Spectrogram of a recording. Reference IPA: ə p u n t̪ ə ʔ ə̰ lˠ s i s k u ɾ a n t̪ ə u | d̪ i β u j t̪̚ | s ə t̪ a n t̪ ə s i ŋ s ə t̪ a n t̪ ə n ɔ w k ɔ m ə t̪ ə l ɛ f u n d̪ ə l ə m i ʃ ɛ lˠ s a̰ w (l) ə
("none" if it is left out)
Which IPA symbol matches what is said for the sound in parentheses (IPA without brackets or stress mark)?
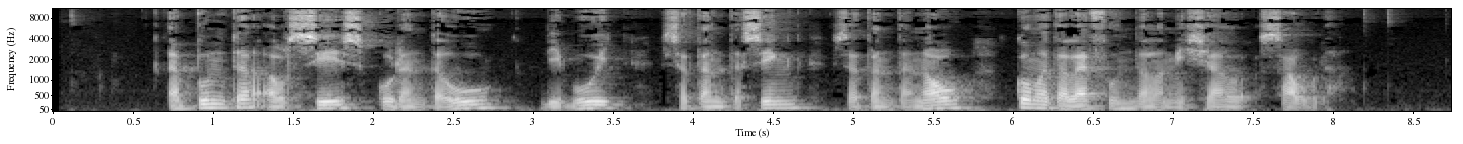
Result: ɾ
